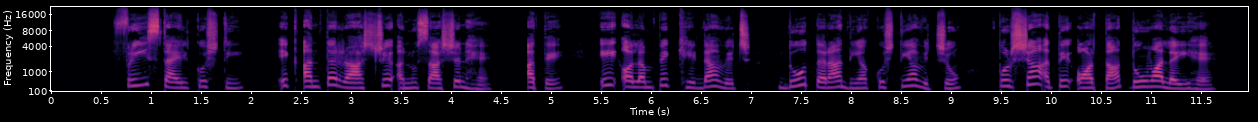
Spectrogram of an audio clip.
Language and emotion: Punjabi, neutral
